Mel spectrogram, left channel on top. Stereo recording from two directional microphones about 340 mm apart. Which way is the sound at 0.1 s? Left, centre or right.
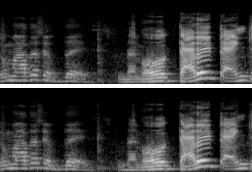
Centre.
